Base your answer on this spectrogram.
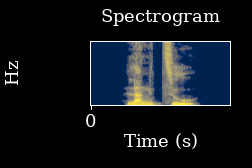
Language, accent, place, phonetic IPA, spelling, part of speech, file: German, Germany, Berlin, [ˌlaŋ ˈt͡suː], lang zu, verb, De-lang zu.ogg
- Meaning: 1. singular imperative of zulangen 2. first-person singular present of zulangen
